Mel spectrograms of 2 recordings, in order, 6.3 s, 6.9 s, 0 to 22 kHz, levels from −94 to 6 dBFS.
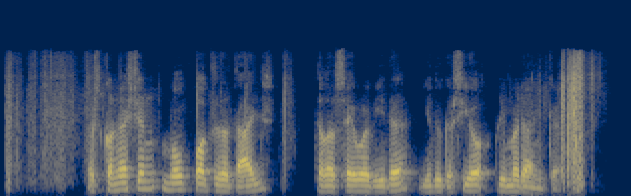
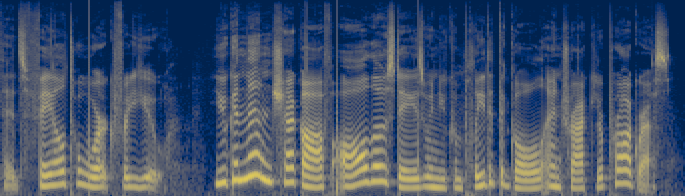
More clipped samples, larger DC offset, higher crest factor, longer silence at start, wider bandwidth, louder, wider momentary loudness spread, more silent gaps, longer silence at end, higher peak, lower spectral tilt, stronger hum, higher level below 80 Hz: neither; neither; about the same, 20 dB vs 16 dB; about the same, 0.05 s vs 0.05 s; second, 8 kHz vs 17.5 kHz; second, -20 LUFS vs -17 LUFS; first, 16 LU vs 10 LU; neither; first, 0.5 s vs 0.2 s; about the same, -2 dBFS vs 0 dBFS; about the same, -5 dB/octave vs -4.5 dB/octave; neither; second, -66 dBFS vs -52 dBFS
